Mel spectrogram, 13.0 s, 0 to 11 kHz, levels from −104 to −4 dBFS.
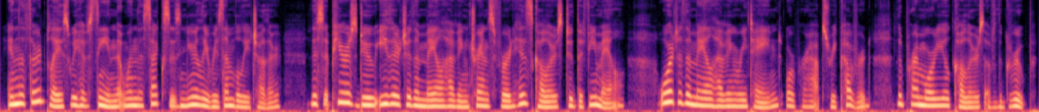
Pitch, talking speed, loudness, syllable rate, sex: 195 Hz, 205 wpm, -17 LUFS, 5.8 syllables/s, female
